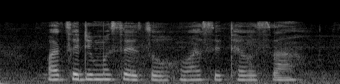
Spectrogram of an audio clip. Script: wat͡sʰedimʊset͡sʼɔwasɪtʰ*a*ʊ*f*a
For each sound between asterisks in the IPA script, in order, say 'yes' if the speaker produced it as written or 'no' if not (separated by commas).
no, no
